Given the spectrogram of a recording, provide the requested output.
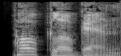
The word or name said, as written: pokelogan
